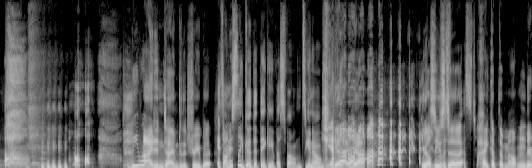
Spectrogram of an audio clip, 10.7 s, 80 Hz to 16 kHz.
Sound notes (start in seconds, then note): 0.0 all laughing; 6.4 laughs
